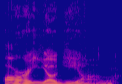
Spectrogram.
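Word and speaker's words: Ryugyong: in pyongyang but the tower is called the r yugyeong r y u g y o n g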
